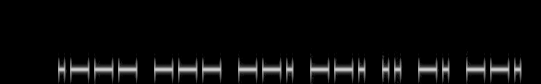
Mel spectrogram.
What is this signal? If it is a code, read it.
Morse code, heard as a keyed tone, about 21 wpm, 700 Hz. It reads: JOGGING
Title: Difficult Sentences with Hints - 20wpm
